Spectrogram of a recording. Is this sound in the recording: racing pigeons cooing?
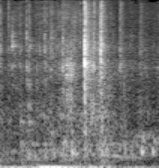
yes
